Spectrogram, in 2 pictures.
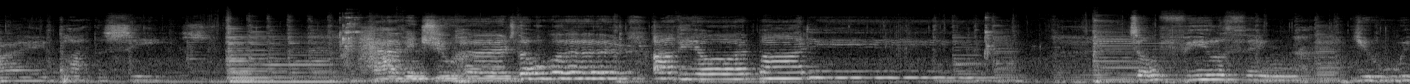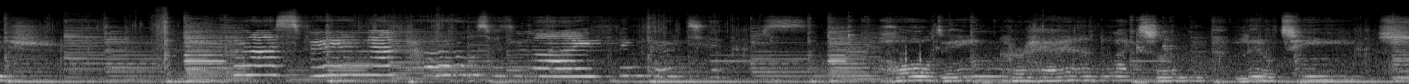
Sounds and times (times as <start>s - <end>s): Male singing: 0.0s - 2.1s, 3.6s - 9.9s, 11.3s - 14.7s, 22.9s - 28.1s
Music: 0.0s - 28.1s
Female singing: 3.7s - 10.0s, 16.3s - 22.3s.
